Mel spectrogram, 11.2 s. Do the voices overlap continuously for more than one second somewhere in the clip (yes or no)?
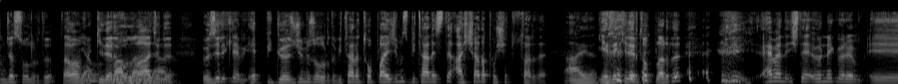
yes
